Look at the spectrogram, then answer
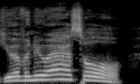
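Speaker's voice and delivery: screaming while laughing. Retelling what a buddy yelled in a bathroom: imitating friend screaming and laughing. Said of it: "he was screaming, laughing".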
